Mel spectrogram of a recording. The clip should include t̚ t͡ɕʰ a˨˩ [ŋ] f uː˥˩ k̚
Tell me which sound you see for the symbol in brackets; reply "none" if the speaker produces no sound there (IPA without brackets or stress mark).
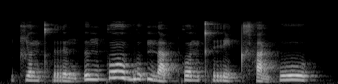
ŋ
